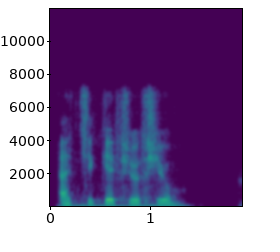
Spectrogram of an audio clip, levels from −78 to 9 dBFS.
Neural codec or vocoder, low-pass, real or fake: codec, 16 kHz, 4.8 kbps, FACodec; 7.2 kHz; fake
